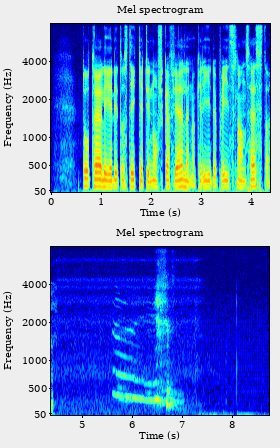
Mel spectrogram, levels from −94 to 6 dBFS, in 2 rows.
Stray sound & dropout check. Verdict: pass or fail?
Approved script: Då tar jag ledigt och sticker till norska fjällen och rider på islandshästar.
fail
